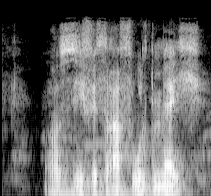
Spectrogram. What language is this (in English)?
Kabyle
